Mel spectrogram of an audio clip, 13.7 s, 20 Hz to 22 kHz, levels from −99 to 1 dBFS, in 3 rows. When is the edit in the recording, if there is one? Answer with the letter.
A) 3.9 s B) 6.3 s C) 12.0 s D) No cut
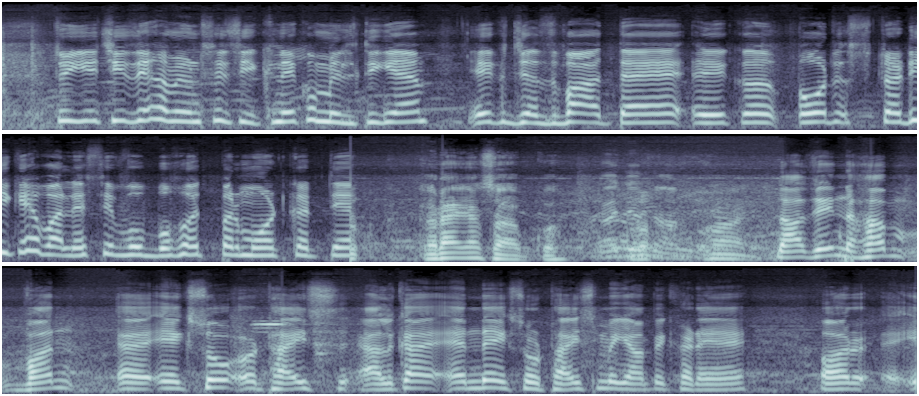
B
